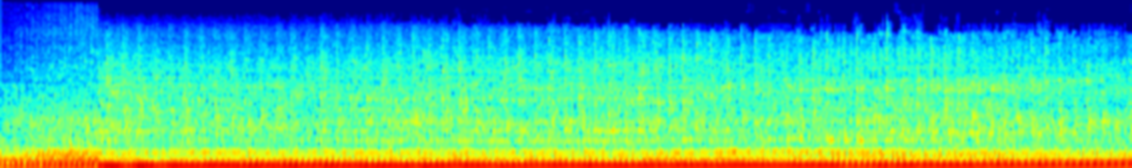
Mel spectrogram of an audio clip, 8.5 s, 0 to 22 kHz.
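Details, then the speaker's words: Skoda Octavia vRS with swapped Audi RS3 five-cylinder, no catalytic converters, first drive, no power steering, heard from about 40 ft: very loud, deep droning, slightly uneven idle; engine not entirely happy. "that's how loud it is I'm about 40t away you can still hear it clear as day"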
